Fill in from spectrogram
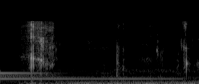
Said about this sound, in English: You're listening to the eating of a Macintosh apple.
